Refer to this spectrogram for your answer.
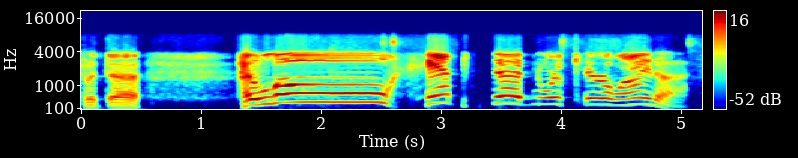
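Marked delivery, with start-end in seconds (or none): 1.3-4.9 high, loud, belted shout. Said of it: "let me give a shout-out first".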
